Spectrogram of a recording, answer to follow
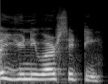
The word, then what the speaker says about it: university: We use A when its U sound pronounced in beginning. Example, a university.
